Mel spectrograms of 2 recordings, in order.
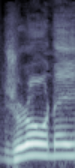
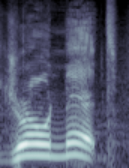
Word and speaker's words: Dronet: can pronounce it right it is not Dron a it is dronette who is one hell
